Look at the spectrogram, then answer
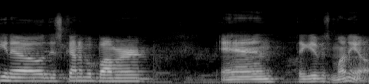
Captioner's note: none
